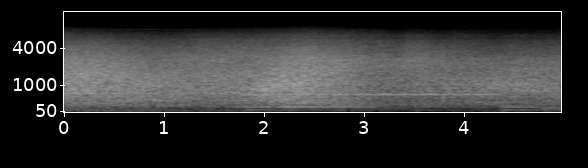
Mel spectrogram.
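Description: A van drives past on a road.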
